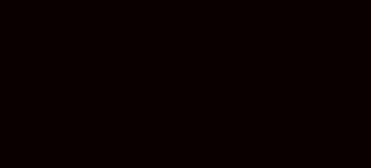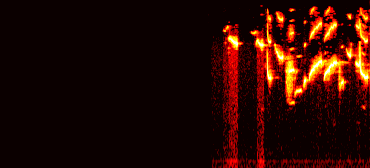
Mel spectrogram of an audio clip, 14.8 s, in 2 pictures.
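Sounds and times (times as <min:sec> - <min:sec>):
great-billed seed finch whistling song with buzzy rattle: 0:11.9 - 0:14.8.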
